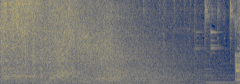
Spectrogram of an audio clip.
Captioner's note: yeti growling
